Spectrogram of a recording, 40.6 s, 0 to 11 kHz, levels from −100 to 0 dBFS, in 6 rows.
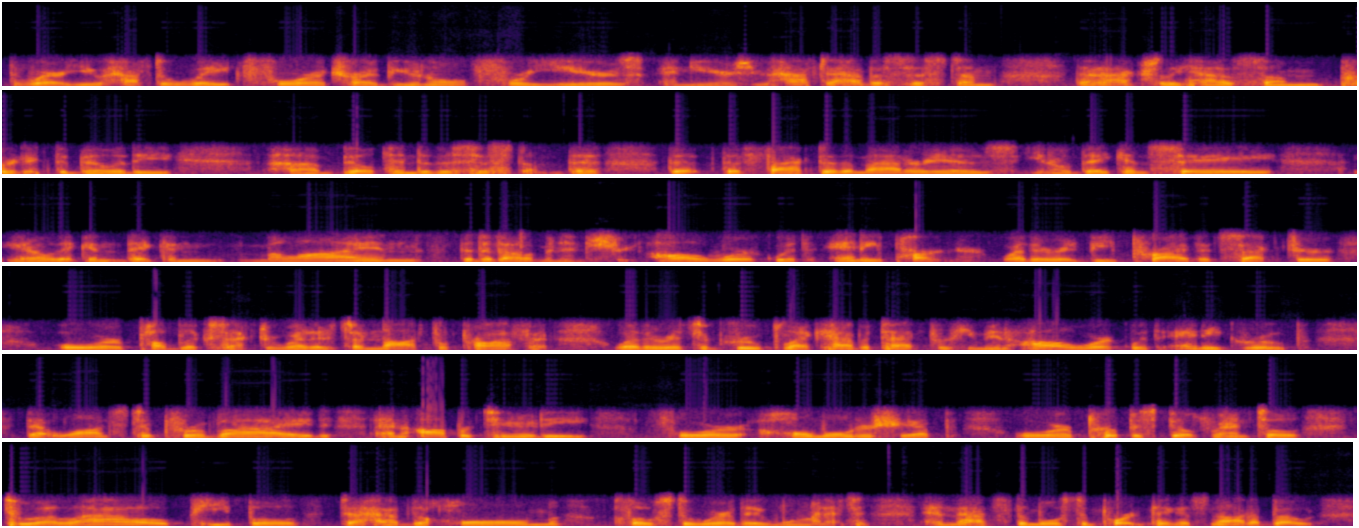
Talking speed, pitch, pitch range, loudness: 175 wpm, 115 Hz, 105-125 Hz, -25 LUFS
